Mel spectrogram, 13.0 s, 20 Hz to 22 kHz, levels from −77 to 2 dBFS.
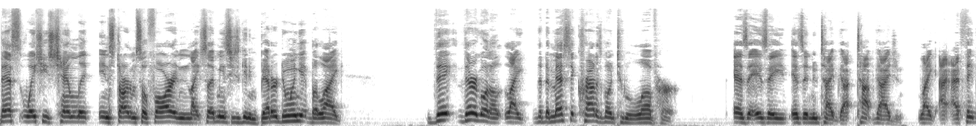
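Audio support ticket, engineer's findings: No audible faults found; nothing to escalate.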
